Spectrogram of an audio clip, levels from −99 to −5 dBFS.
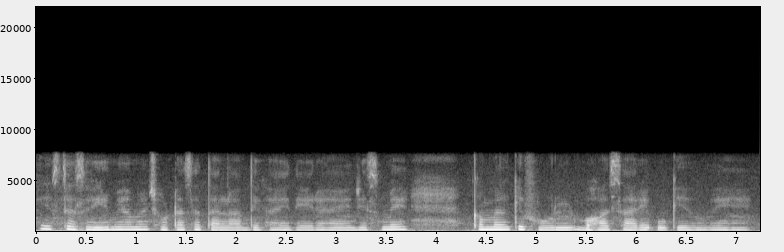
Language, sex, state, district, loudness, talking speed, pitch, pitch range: Hindi, female, Uttar Pradesh, Lalitpur, -17 LUFS, 165 wpm, 220 Hz, 210-240 Hz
